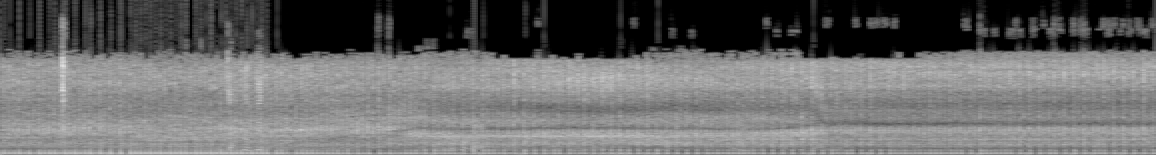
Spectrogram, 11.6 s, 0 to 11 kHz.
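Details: 2008 Kawasaki KX250F after overhaul: crisp, even single-cylinder beat at idle, picking up cleanly on two throttle blips and settling back; runs smooth and healthy.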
